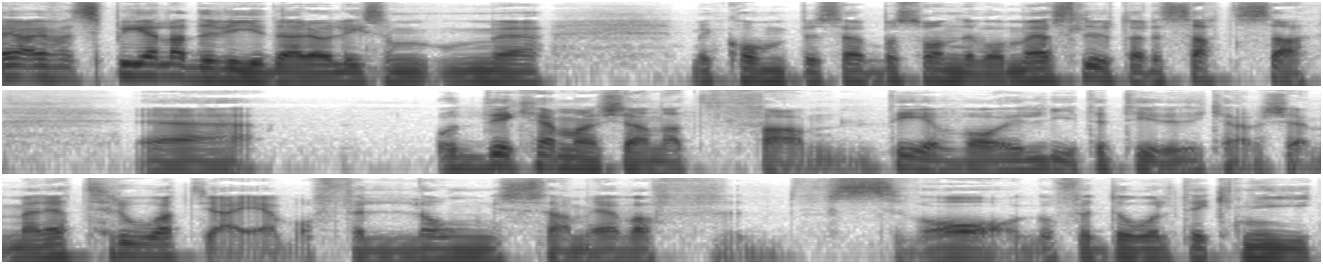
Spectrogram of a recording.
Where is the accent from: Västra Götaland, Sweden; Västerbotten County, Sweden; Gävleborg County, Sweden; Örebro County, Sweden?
Gävleborg County, Sweden; Gävle; Jag är uppväxt i Gävle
